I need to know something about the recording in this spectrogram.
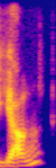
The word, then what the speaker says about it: Yeung: should be easy to search me as young uh young is spelled y-e-u-n-g and I have more information about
